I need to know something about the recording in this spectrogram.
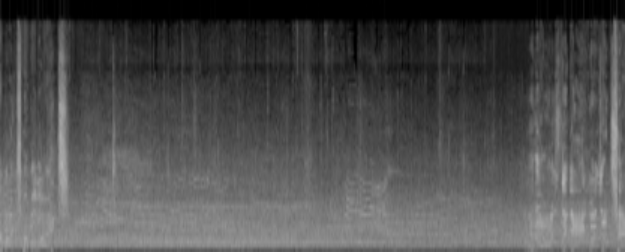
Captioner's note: applause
